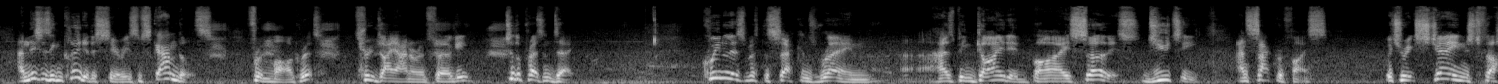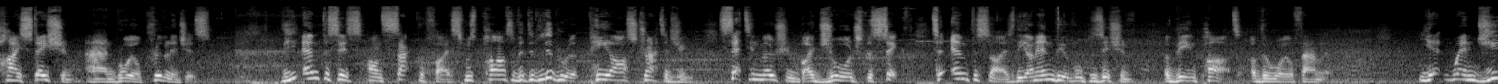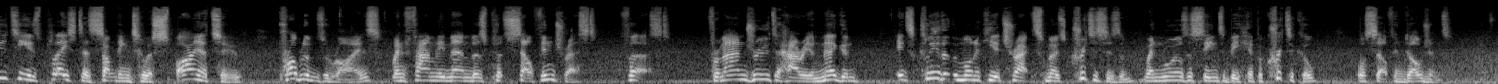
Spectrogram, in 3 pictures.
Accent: British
